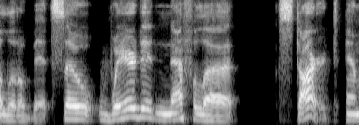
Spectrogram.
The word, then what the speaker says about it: Nephila: me about now again Nephila. Yeah. Oh wow, okay, good. It's more of an American pronunciation on the band name, actually.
